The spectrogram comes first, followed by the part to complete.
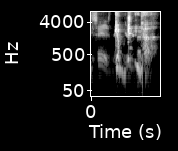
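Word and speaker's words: Gbenda: How do you say his last name? Nice play. Let's see. David Gabenda. As in, you bent over, Milroe.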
